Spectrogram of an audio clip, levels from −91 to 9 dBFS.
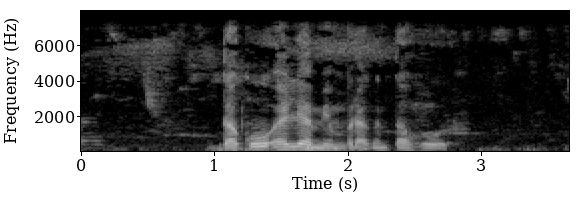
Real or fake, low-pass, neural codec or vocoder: real; 7.2 kHz; none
